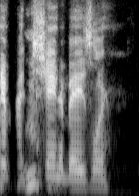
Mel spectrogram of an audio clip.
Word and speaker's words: Baszler: Shayna Baszler.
